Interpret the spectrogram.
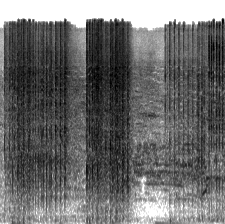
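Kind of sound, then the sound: gunfire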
